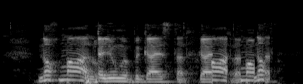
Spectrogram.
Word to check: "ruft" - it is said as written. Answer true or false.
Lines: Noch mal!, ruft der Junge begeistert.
false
